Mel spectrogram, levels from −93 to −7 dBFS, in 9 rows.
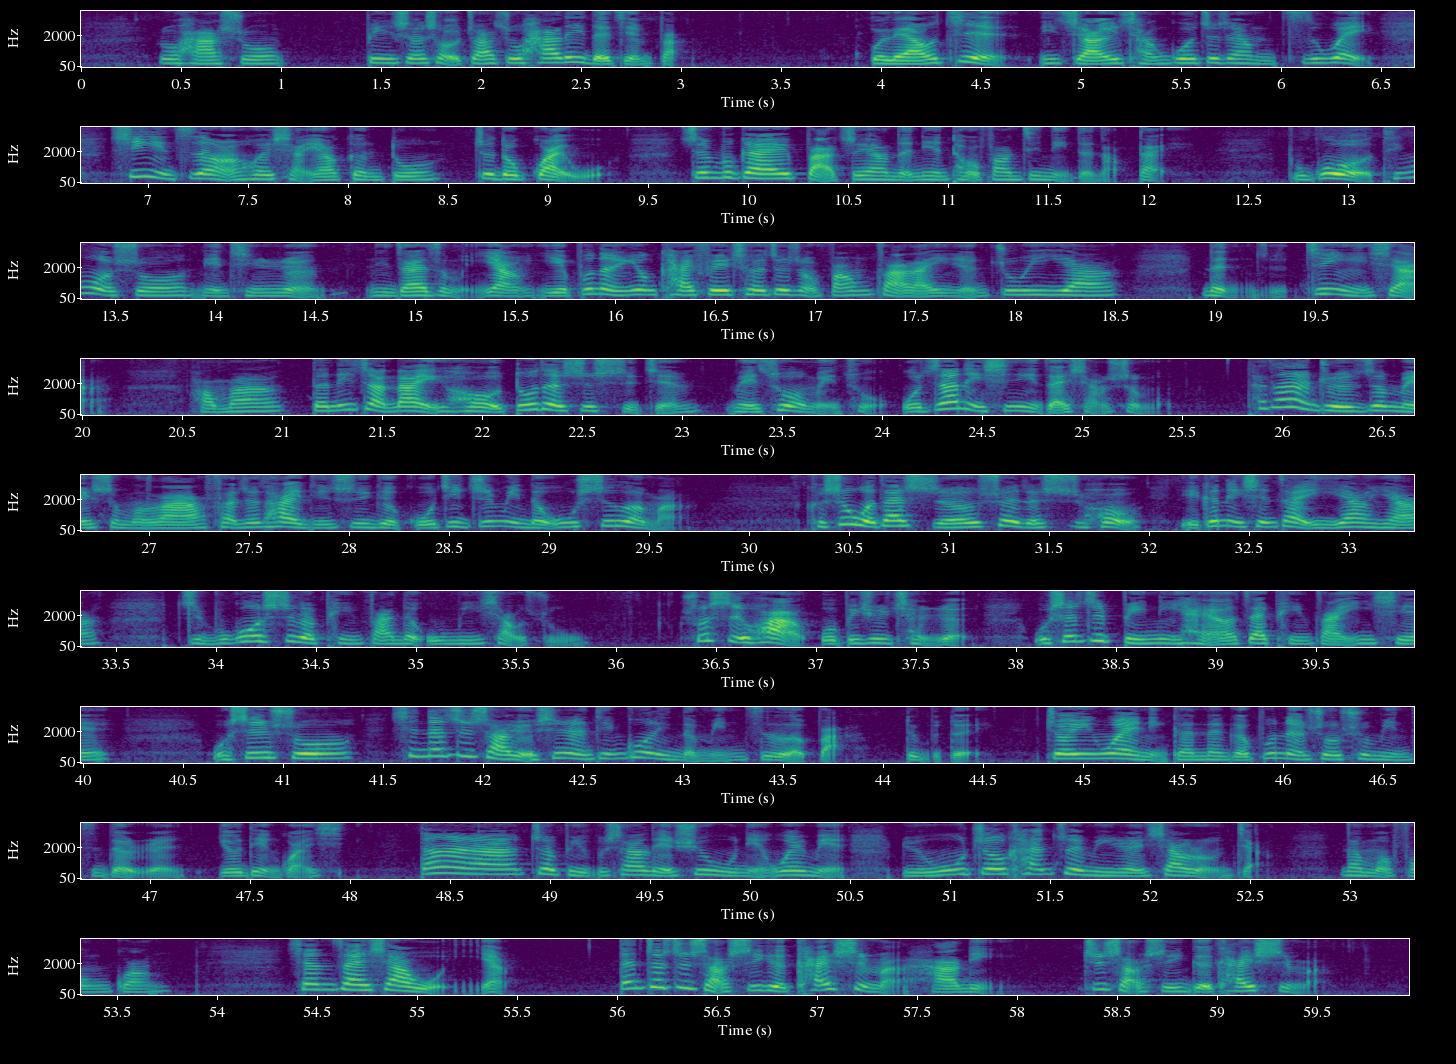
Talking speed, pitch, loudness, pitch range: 290 characters per minute, 220 Hz, -29 LUFS, 195-265 Hz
